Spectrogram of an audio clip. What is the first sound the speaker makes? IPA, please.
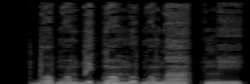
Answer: b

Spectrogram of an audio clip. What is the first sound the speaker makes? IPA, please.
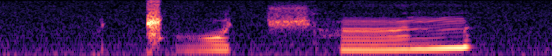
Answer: ɡ͡ǁ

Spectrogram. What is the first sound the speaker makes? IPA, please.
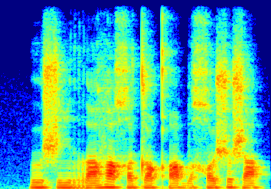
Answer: ɯ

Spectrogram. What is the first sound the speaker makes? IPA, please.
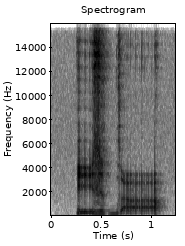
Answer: ḛ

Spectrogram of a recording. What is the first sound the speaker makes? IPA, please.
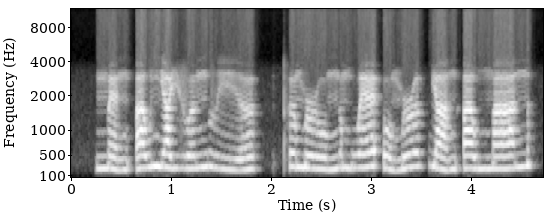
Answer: m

